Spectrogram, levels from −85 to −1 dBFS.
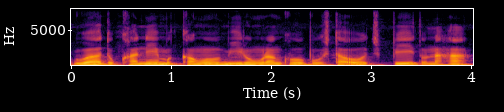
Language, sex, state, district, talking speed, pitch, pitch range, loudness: Garo, male, Meghalaya, West Garo Hills, 105 wpm, 115 Hz, 105-125 Hz, -19 LUFS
